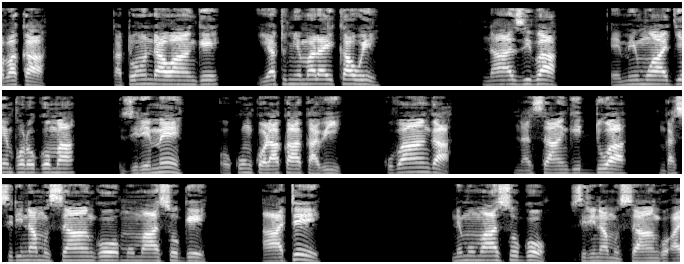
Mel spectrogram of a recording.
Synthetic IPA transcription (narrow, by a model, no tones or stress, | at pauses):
βaka | kato̞ːndawaːŋɡe̞ | jatumjemalajikawe̞ | naːziβa | emimwaːɟe̞ːmpo̞lo̞ɡo̞ma | ziɾeme̞ | okuŋko̞lakaːkaβi | kuβaːŋɡa̰ | nasaːɲɡidːwa | ŋɡasiɾinamusaːŋɡo̞mumaːso̞ɡe̞ | ate̞ | ne̞mumaːso̞ɡo̞ | siɾinamusaːŋɡo̞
